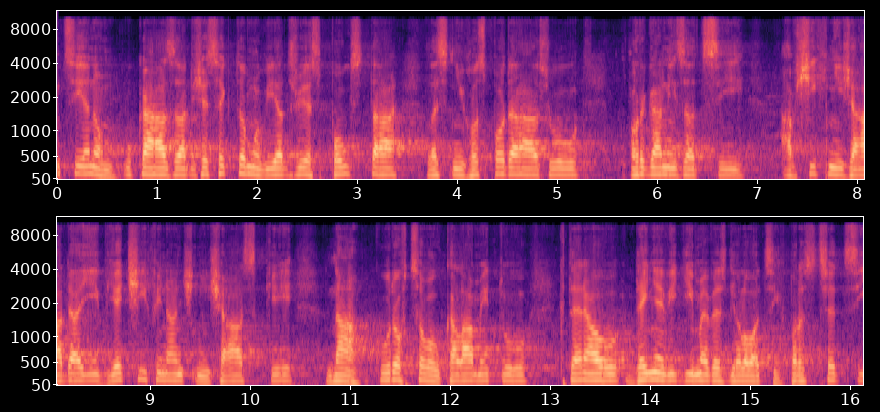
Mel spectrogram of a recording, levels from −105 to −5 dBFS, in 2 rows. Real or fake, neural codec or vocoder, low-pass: fake; vocoder, 22.05 kHz, 80 mel bands, WaveNeXt; 9.9 kHz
